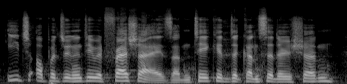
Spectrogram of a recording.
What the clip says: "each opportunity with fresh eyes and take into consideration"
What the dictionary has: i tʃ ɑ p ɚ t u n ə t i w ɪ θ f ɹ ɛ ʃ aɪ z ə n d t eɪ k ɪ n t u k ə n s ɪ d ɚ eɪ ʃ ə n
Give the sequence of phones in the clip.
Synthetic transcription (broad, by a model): i tʃ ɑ p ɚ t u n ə t i w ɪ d f ɹ ɛ ʃ aɪ z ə n t eɪ k ɪ n t u k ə n s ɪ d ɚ eɪ ʃ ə n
